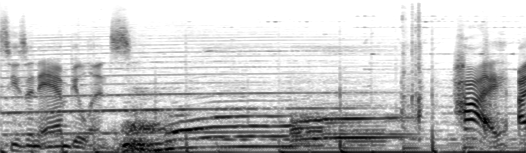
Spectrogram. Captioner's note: dog howling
